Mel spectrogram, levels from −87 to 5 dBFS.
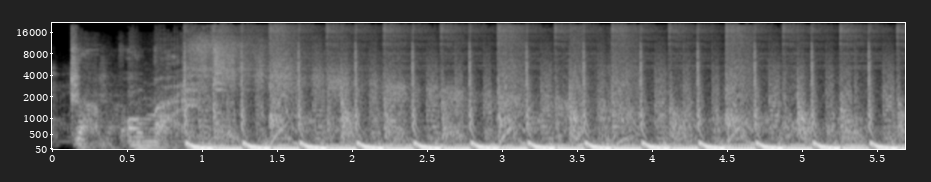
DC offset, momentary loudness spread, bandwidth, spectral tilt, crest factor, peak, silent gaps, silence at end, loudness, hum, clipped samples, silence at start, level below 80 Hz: under 0.1%; 8 LU; over 20 kHz; -5.5 dB/octave; 8 dB; 0 dBFS; none; 0 s; -11 LUFS; none; under 0.1%; 0.1 s; -10 dBFS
